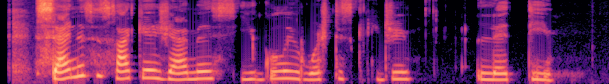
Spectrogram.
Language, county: Lithuanian, Panevėžys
